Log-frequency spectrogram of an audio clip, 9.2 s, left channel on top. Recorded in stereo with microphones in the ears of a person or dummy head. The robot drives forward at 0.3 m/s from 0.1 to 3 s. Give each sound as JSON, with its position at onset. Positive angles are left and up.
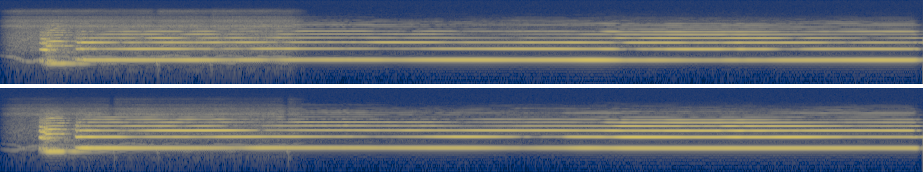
{"t": 0.4, "sound": "a trumpet", "side_deg": -50, "distance_m": 0.9}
